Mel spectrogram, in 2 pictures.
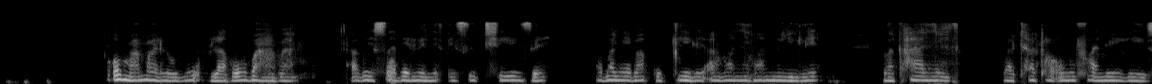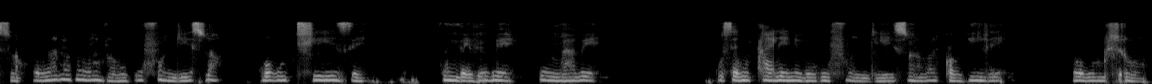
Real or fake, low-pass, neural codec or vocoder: fake; 7.2 kHz; codec, 24 kHz, 1.5 kbps, HILCodec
